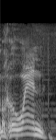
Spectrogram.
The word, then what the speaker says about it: Rouen: I'm listening to you from Rouen, Normandie."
